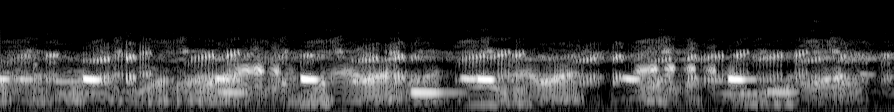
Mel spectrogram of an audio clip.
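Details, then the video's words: Croaking frogs in chorus, grouped bursts of raspy calls separated by short dips, with brief bright tonal notes and lower hoots repeating about once a second. "FROGS CROAKING"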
